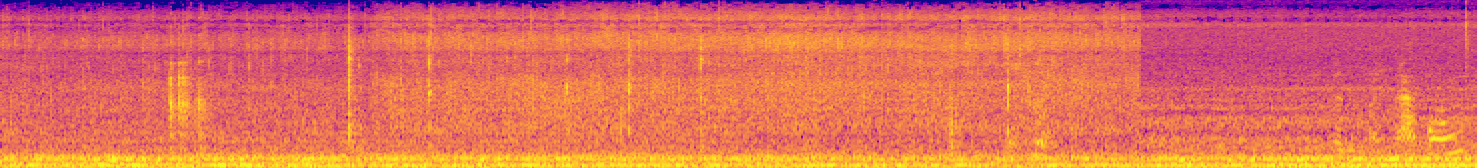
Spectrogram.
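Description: Eggplant frying and being stirred in a pot for sinigang, a continuous sizzle with occasional scraping clicks of stirring and a low background hum, with a voice speaking intermittently over it.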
